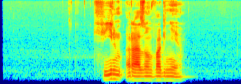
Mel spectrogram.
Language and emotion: Russian, neutral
